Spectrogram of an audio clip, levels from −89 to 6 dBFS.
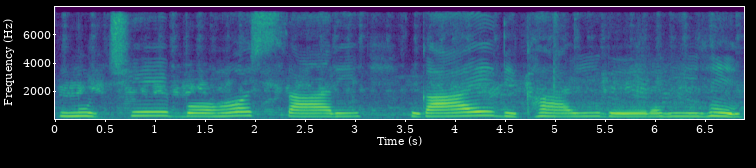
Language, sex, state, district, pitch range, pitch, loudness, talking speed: Hindi, female, Madhya Pradesh, Dhar, 220-245 Hz, 230 Hz, -16 LUFS, 70 wpm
